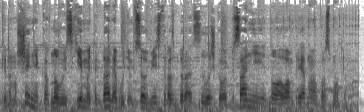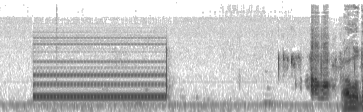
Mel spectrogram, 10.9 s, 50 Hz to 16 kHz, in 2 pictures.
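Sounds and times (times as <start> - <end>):
speech: 0.0 - 5.4, 10.6 - 10.9
telephone ringback tone on an outgoing call: 6.0 - 8.0.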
